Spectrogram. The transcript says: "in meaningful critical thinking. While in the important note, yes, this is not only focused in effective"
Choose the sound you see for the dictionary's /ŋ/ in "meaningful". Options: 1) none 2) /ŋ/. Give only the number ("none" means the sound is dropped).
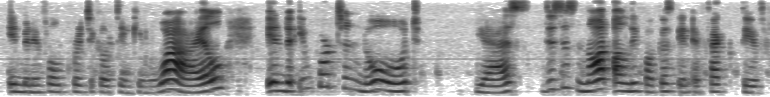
1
